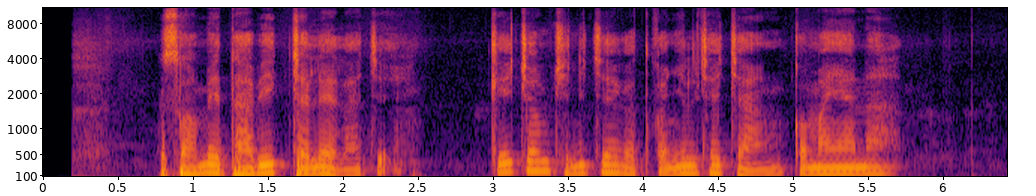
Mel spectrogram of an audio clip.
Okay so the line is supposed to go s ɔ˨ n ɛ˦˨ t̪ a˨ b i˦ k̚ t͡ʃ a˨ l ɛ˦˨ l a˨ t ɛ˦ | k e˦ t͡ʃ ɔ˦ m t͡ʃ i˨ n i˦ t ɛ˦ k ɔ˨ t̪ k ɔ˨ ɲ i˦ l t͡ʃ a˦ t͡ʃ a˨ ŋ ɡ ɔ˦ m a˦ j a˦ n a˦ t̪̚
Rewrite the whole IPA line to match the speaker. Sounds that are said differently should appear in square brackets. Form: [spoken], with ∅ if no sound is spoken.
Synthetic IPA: s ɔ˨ [m] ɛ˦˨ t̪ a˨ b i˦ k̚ t͡ʃ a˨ l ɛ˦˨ l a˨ [t͡ʃ] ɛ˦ | k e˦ t͡ʃ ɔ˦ m t͡ʃ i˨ n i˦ [t͡ʃ] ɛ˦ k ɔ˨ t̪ k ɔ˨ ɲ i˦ l t͡ʃ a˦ t͡ʃ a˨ ŋ [k] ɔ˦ m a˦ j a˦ n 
